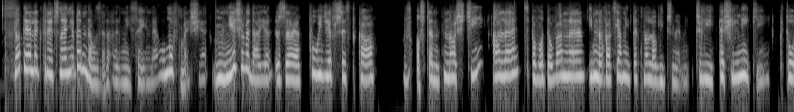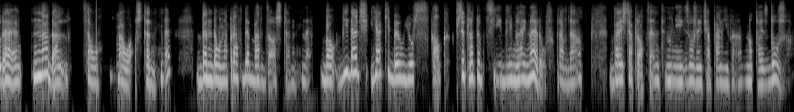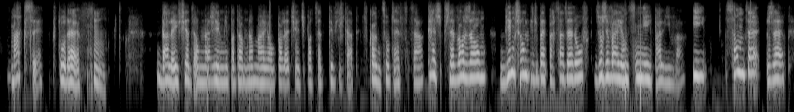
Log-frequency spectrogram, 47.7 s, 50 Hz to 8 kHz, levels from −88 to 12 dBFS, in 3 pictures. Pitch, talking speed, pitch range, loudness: 220 Hz, 95 wpm, 200-255 Hz, -21 LUFS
